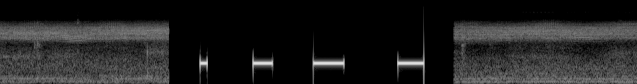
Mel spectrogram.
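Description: Steady chorus of summer insects, cut off about a second and a half in by dead silence in which four loud censor bleeps sound, all at one pitch, from very short to about a third of a second long. The insect chorus comes back near the end.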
